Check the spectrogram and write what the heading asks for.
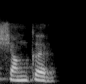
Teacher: between sh and ka there is ng sound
